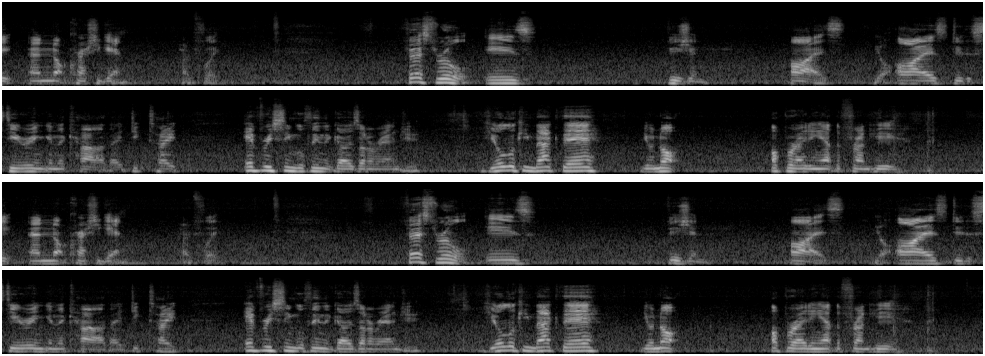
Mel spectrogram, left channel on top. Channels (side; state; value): both; normal; correlation 0.58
